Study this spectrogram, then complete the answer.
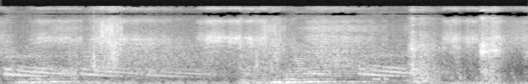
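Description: Creatures let out screeching cries that fall in pitch.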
